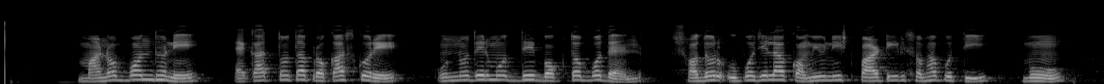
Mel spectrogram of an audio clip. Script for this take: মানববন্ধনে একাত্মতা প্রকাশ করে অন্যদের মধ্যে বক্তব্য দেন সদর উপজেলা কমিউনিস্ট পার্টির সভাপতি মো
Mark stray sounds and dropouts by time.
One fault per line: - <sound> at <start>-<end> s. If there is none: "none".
none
